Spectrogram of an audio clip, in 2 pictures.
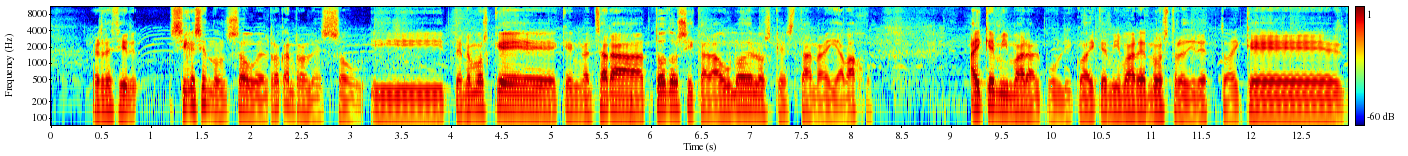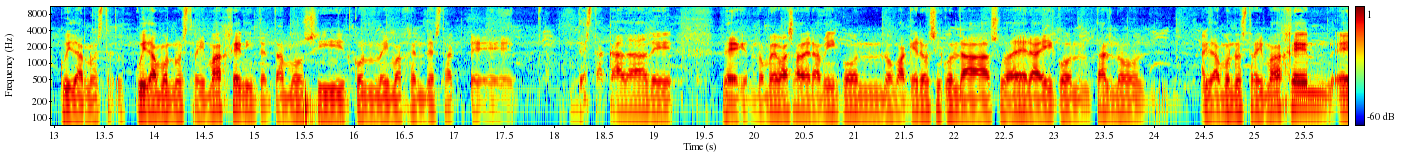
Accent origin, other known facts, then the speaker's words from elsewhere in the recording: Madrid, Community of Madrid, Spain; Y además es que nosotros somos madrileños.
